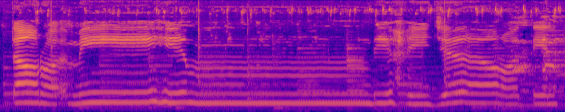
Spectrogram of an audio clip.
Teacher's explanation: Adapun cara bacanya ialah dengan menyamarkan bunyi mim kemudian mendengungkan sebanyak 2-3 harokat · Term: Ikhfa Syafawi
